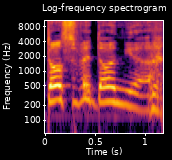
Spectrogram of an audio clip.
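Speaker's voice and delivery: hammed-up fake Russian accent; cartoonish Russian accent, rolling it out; bad Russian accent. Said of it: "I probably do a better Russian accent".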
